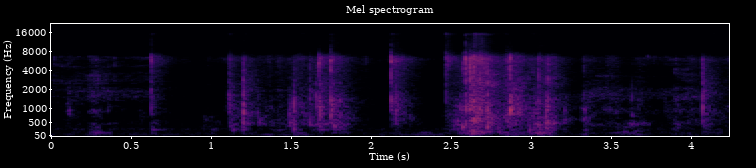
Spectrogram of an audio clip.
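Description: Plastic packaging pouch crinkling and rustling as it is handled, in short irregular bursts with a few sharp clicks; the loudest stretch comes about two and a half seconds in.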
